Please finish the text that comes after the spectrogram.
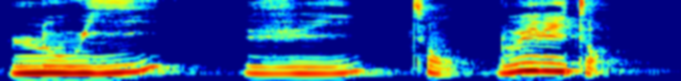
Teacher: Et on n'entend pas de N. Le N est écrit, oui, mais on l'entend pas, désolé.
